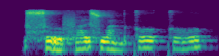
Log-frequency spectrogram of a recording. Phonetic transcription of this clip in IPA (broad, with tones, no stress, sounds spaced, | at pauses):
s ɹ̩˨˩ f a˦ ɪ̯ s w a˩ n k ɤ˥˩ k ɤ˧˥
